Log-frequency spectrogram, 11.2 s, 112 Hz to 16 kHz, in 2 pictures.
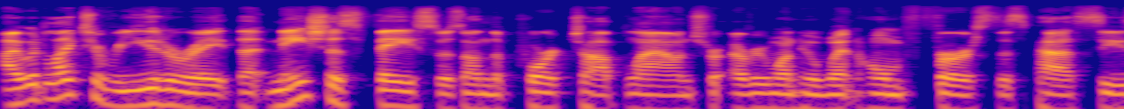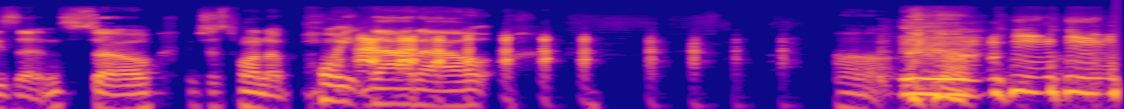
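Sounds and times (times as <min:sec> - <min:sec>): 
speech: 0:00.0 - 0:08.4, 0:09.8 - 0:11.2
laughter: 0:00.1 - 0:11.2
person coughing in short dry bursts: 0:07.4 - 0:08.6, 0:10.0 - 0:11.2.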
